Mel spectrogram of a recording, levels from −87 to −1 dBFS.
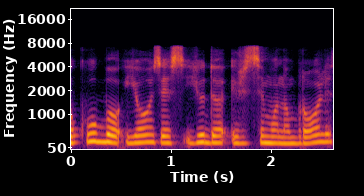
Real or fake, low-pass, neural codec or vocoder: fake; 7.2 kHz; codec, 24 kHz, 1.2 kbps, DualCodec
